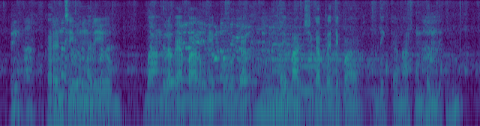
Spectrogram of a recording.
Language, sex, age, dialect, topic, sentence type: Telugu, male, 18-24, Central/Coastal, banking, statement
